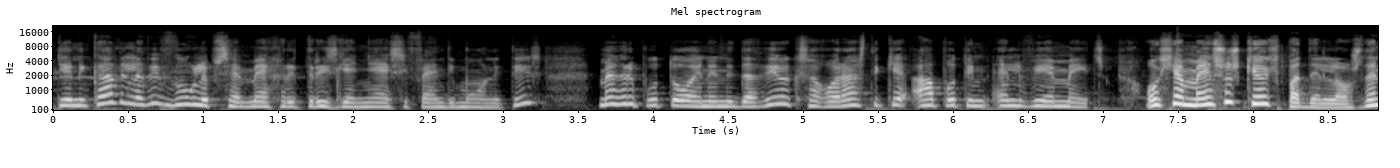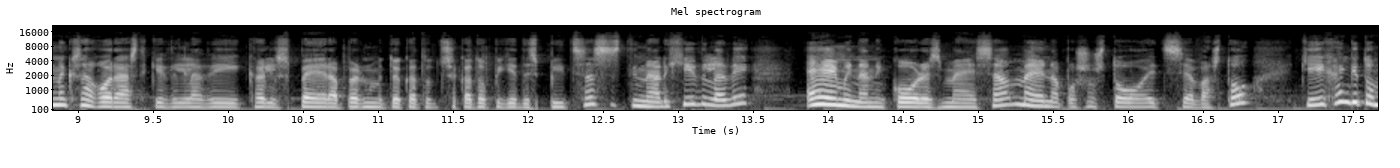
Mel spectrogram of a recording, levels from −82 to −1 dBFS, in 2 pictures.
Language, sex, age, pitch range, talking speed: Greek, female, 20-39, 210-300 Hz, 165 wpm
